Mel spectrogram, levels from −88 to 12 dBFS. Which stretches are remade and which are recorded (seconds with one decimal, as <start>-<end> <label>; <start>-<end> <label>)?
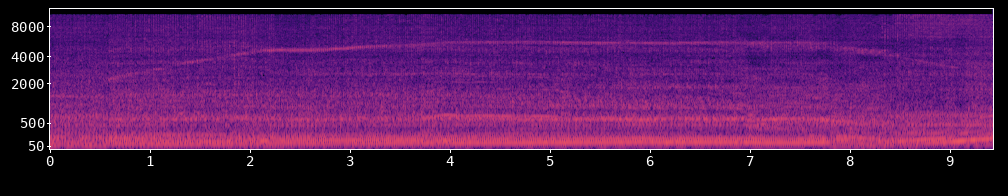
0.0-6.9 recorded; 6.9-8.5 remade; 8.5-9.4 recorded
